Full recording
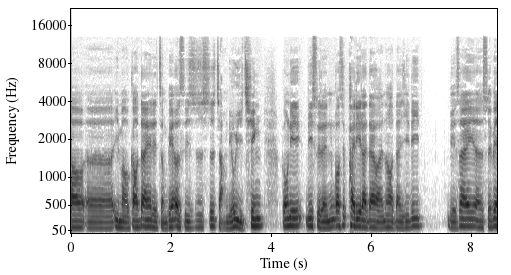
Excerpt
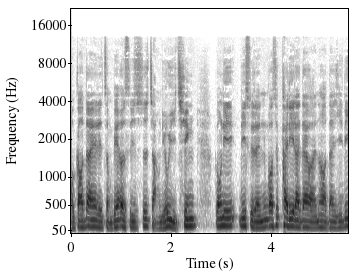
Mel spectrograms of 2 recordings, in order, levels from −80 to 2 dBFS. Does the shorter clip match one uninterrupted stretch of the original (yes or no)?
no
